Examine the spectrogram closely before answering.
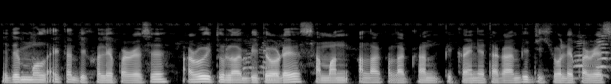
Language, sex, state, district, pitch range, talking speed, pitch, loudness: Nagamese, male, Mizoram, Aizawl, 95-115 Hz, 195 wpm, 100 Hz, -17 LUFS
